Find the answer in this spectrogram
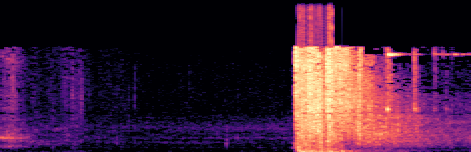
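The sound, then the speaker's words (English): A single loud gunshot cracks out of near-silence and leaves a broad, rumbling tail that fades slowly over almost two seconds. “Everything is fake. Shoot again.”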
